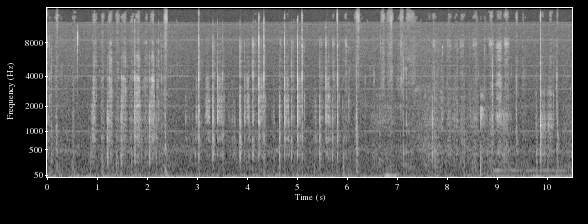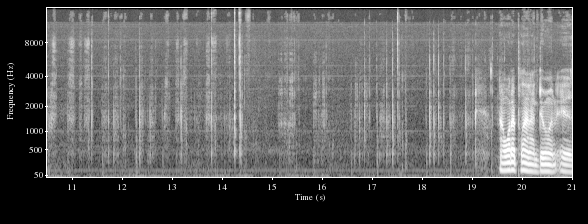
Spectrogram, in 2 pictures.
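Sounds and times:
stylus scratching on tablet: 0.0 - 19.1.

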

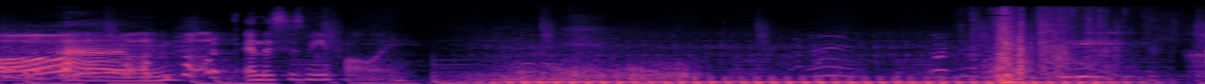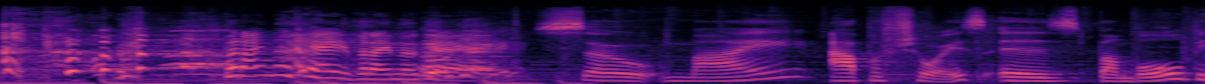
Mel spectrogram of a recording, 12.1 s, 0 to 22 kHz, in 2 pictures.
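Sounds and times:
small engine running: 2.4 - 5.0.

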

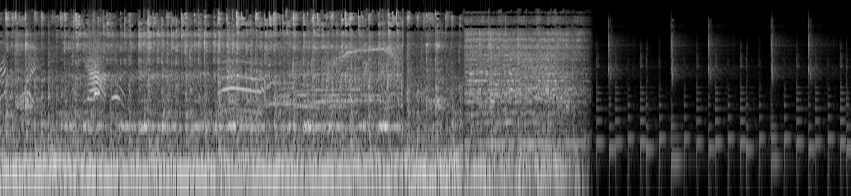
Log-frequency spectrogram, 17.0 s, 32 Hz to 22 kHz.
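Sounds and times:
live band music with drum kit: 0.0 - 12.4.

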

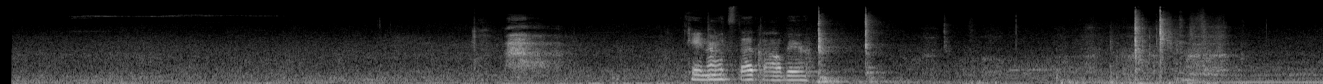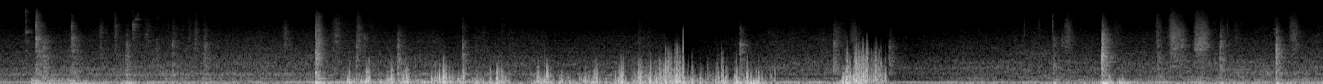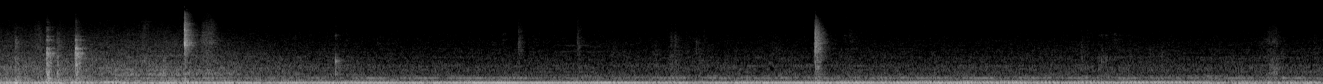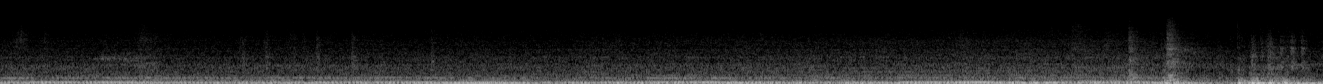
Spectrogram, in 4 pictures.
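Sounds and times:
elevator hum and rumble: 0.1 - 52.9
elevator door knocks and clicks: 8.1 - 9.0, 13.4 - 18.2, 51.0 - 52.9.

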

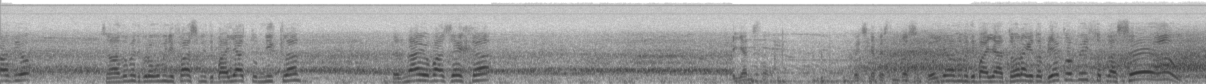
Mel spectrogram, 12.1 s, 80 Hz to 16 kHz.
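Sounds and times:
stadium crowd chanting: 0.0 - 7.4.

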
